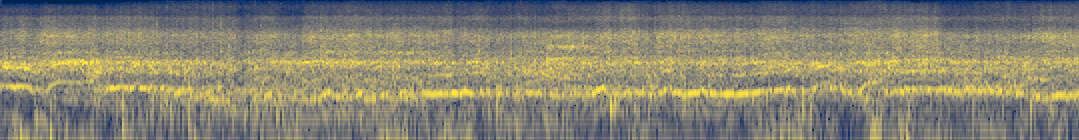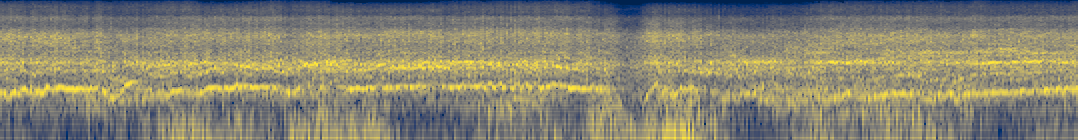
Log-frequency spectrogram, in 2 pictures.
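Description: Electric dirt bike's motor whining, its pitch rising and falling as the rider works the throttle through the turns, over a rumble of wind and knocks from the rough track.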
